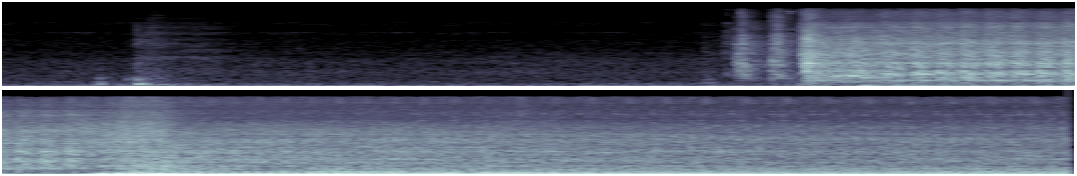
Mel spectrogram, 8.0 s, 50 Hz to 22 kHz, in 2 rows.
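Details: BMW 650i F06, N63TU V8, starting after a high-pressure fuel pump replacement: the starter whirs briefly, it fires with a rev flare and drops into a smooth steady idle; starts and runs fine.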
